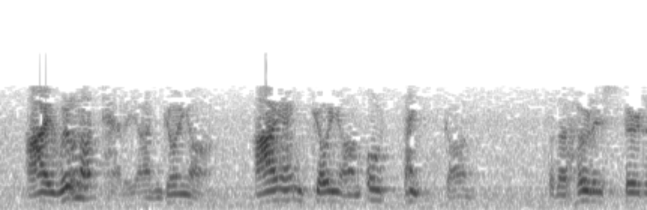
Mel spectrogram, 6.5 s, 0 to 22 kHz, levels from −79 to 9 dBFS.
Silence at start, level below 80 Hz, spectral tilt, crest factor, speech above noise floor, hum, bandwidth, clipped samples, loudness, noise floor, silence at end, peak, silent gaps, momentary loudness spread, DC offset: 0 s; -56 dBFS; -6.5 dB/octave; 20 dB; 23 dB; none; 8 kHz; under 0.1%; -19 LUFS; -43 dBFS; 0 s; 0 dBFS; none; 18 LU; under 0.1%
